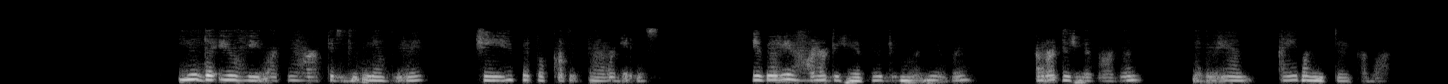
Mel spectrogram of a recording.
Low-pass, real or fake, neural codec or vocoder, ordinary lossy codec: 5.4 kHz; fake; codec, 44.1 kHz, 0.9 kbps, DAC; MP3, 24 kbps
